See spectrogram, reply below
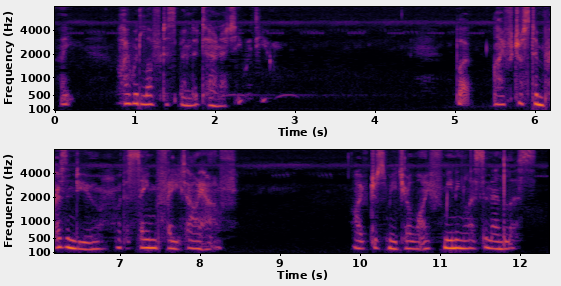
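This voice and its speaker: A woman voicing an ancient female vampire who mentors her fledgling, speaking in a hushed, breathy whisper with hesitant restarts. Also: fairly high pitch, steady tone, slow pace, pauses often, exaggerated voice. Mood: remorseful, tender. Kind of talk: audio roleplay.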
